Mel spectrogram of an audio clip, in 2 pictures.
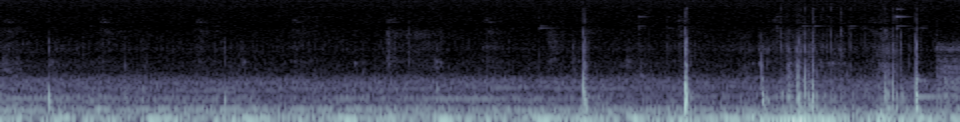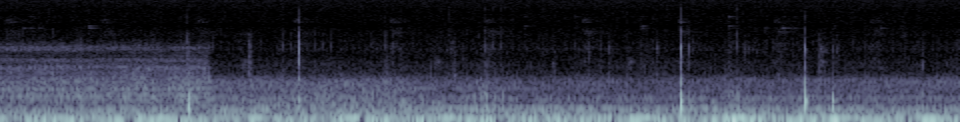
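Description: Tyres roll over a bumpy road.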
